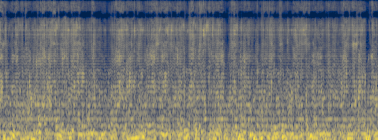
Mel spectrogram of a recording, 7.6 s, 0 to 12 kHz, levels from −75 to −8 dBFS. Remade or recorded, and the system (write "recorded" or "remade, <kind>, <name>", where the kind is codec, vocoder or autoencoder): remade, vocoder, BigVGAN v2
